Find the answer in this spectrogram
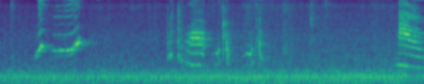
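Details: Pet parrot imitating a cat: a few drawn-out, meow-like calls rising then falling, scattered across the recording, over a steady low room hum.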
